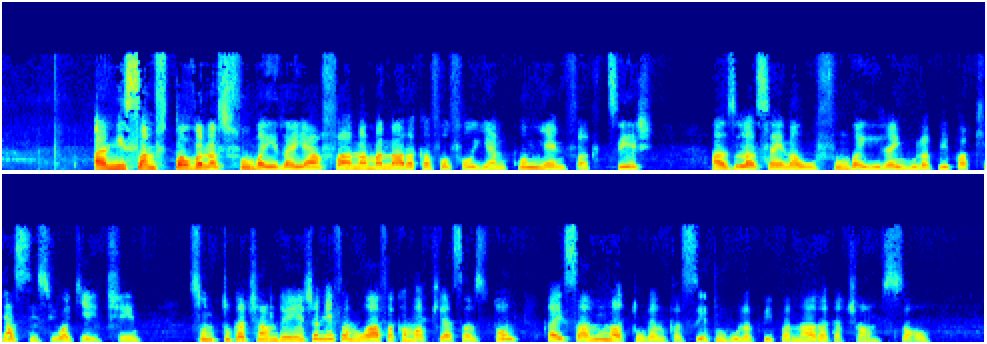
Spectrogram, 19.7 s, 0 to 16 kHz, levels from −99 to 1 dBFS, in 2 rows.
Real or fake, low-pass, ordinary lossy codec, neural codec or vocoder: fake; 14.4 kHz; MP3, 48 kbps; codec, 44.1 kHz, 2.6 kbps, SNAC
